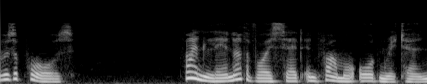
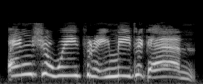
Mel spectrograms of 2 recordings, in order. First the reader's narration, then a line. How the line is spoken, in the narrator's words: an eldritch voice shrieked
